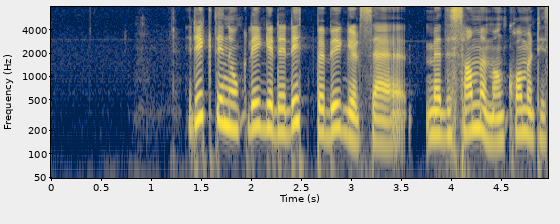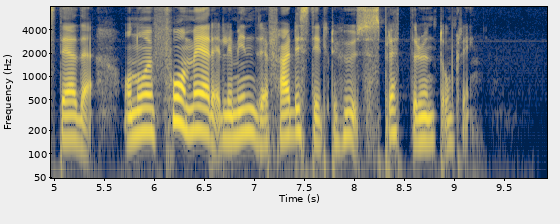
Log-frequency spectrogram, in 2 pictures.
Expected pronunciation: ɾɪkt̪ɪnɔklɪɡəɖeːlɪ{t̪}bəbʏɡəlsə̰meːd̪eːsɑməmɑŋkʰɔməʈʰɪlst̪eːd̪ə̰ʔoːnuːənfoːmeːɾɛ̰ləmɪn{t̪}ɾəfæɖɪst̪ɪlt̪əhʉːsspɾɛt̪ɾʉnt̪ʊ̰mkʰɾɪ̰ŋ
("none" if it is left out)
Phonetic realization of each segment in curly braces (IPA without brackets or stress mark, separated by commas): t̪, d̪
